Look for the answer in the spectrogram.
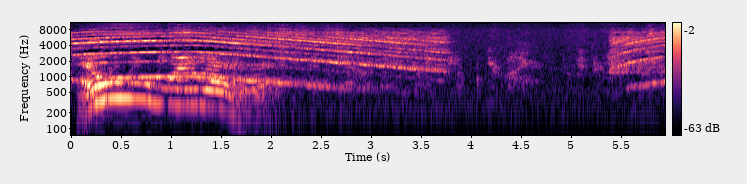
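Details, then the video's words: A male Alaskan Malamute howls at passing sirens, giving two arching, wavering howls that rise and fall in pitch. A long descending siren wail follows, then background noise, with a faint voice and another siren at the end. "My malamute howling at sirens"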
